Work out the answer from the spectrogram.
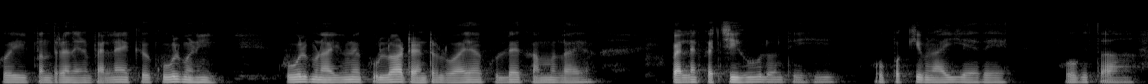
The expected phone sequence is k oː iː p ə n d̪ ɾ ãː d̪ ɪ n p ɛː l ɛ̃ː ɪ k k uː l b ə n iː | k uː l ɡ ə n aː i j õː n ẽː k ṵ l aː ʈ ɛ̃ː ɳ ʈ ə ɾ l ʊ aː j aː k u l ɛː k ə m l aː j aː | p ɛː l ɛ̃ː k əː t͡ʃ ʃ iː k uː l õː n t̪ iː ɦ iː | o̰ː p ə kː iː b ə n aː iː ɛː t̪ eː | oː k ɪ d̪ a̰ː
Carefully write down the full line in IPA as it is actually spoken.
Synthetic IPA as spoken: k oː iː p ə n d̪ ɾ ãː d̪ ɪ n p ɛː l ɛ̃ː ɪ k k uː l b ə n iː | k uː l b ə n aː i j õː n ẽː k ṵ l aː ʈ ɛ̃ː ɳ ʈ ə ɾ l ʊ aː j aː k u l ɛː k ə m l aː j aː | p ɛː l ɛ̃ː k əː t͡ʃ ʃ iː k uː l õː n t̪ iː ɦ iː | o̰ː p ə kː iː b ə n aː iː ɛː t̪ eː | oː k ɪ t̪ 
